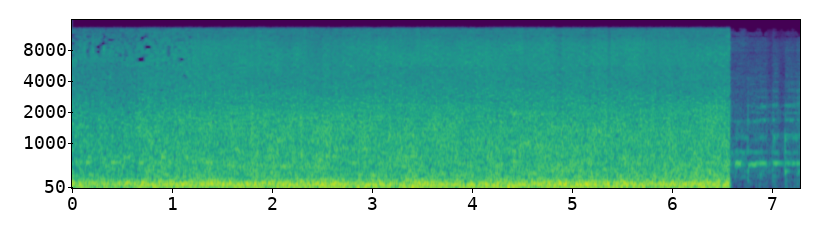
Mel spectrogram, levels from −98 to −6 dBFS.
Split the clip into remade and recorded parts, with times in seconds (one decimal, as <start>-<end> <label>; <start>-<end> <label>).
0.0-1.2 recorded; 1.2-7.3 remade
